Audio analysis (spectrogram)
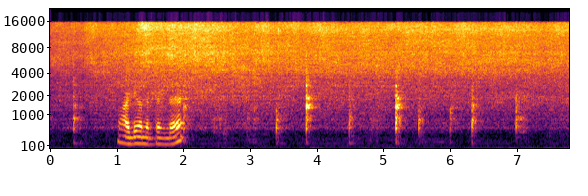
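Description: Ripe jackfruit cooking in a covered pan is stirred with a spoon, a soft scraping sizzle near the start followed by a string of light, evenly spaced scrapes and taps, close and fairly quiet, with a few words spoken.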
